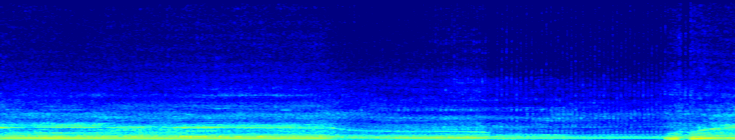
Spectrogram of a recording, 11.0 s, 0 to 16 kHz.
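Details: Echo PB255-LN two-stroke leaf blower after no-start repair with carburetor replaced and coil gap set: steady buzz at high revs, drops cleanly off throttle and picks up crisply; runs smooth and healthy.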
